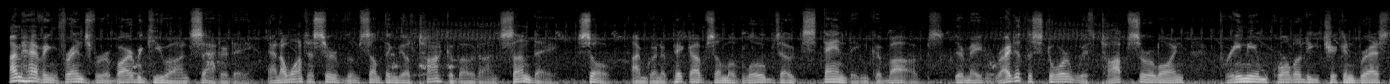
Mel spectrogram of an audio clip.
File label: Red Grill Spot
